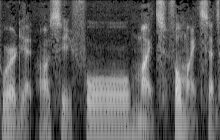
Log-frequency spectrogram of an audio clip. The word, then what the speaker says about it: fomites: We go back to formites, and then I'll refer again to this earlier part.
